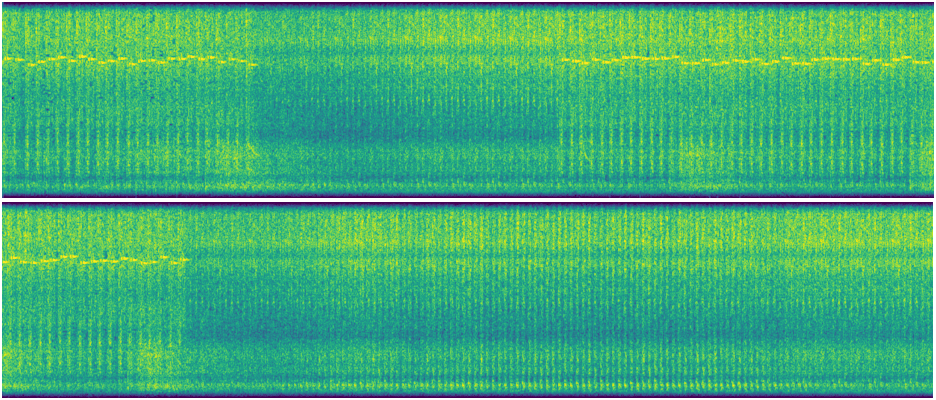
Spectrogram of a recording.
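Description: Rapid gunfire rattles steadily.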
